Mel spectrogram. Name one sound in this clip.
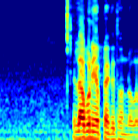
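A man begins speaking calmly through a microphone.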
